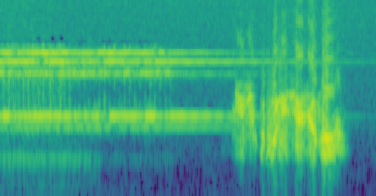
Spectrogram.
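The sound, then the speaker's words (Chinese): A home telephone rings in the evening with a steady, high, buzzing electronic tone for about two seconds, then stops, followed by a brief burst of voice-like sound. “一进家门，就接到了一个神秘的电话。”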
